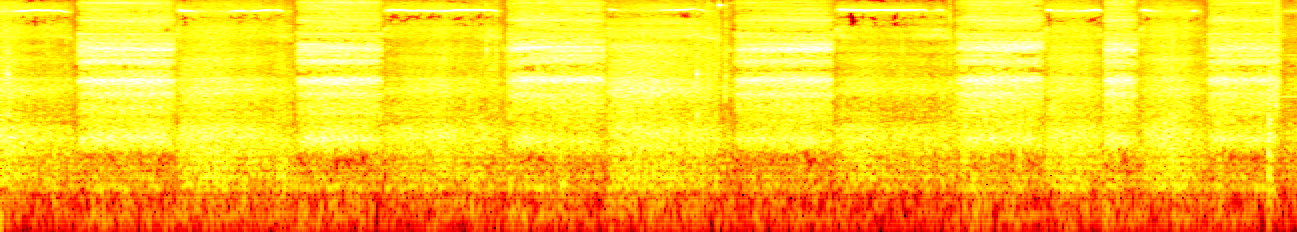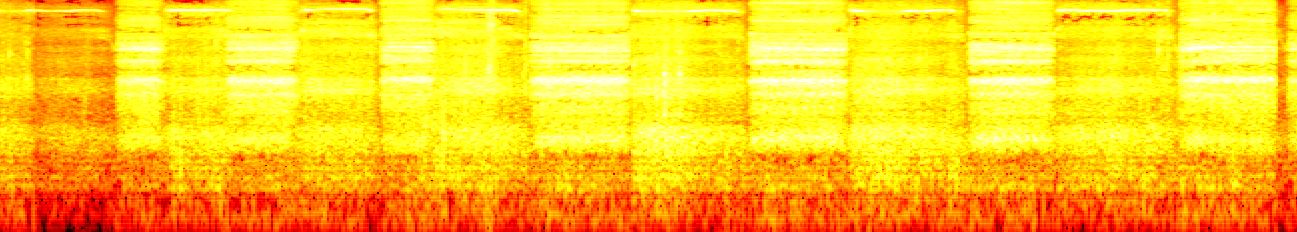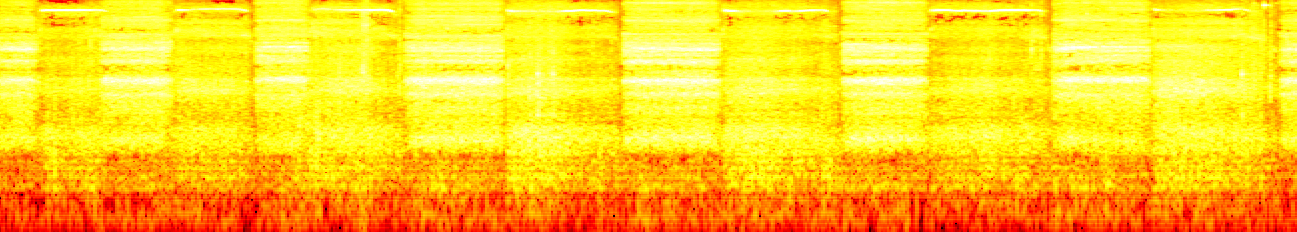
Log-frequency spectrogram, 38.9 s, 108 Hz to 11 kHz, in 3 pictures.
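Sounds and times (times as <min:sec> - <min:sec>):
breathing through oxygen mask: 0:00.0 - 0:38.9.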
